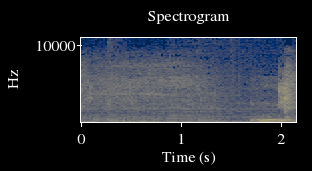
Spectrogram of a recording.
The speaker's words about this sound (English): Alright, now that sound was the vacuum pump being taken off of her ass.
